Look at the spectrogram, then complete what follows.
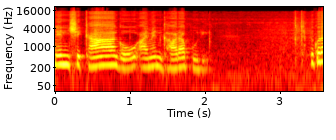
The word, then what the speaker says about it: Chicago: When you make the ah sound, sort of hold your nose to flatten the vowel, like Chicago. Chicago.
